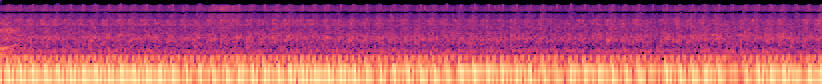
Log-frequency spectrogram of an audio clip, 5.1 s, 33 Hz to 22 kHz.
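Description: Bajaj Pulsar N160's single-cylinder engine idling steadily.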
